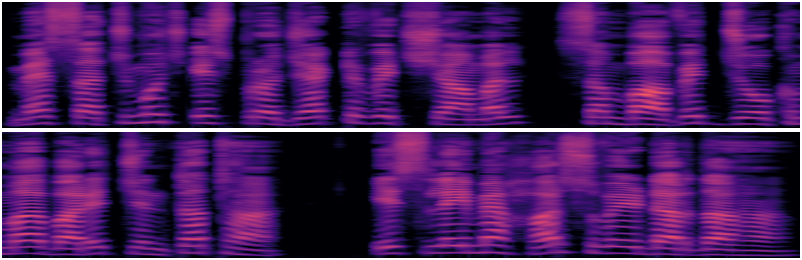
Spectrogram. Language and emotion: Punjabi, fearful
